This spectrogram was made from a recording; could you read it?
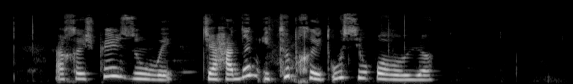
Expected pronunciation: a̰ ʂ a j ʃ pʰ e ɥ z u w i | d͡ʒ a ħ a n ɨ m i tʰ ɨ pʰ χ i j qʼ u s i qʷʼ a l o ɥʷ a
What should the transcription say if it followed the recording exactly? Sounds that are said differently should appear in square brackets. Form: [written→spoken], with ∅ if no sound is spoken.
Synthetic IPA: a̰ [ʂ→χ] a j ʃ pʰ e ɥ z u w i | d͡ʒ a ħ a n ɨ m i tʰ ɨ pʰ χ [i→e] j [qʼ→tʼ] u s i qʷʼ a l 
